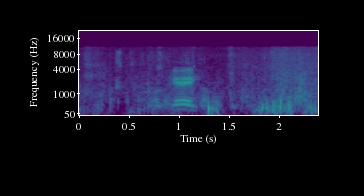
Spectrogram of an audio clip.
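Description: A person's short wordless voice sound, rising and then falling in pitch, about halfway through, with scattered faint clicks around it.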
